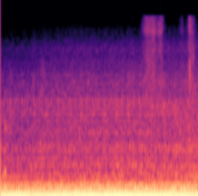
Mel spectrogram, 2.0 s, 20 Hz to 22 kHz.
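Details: 2001 Dodge Ram 1500 5.7 V8, started after repair following a thrown rod: deep, even idle with a steady low rumble and no knocks or misses; running smooth and healthy.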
